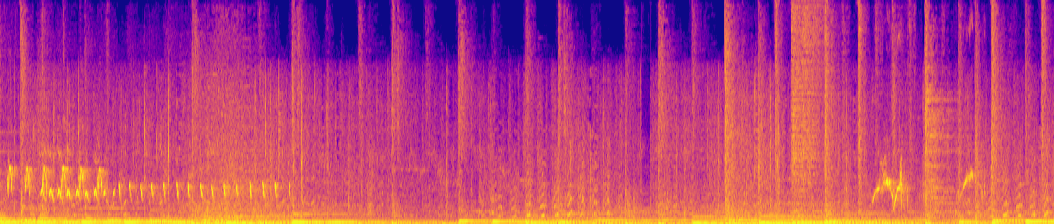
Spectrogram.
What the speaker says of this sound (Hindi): ये पंछी तो जाल में फंस गए हैं।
